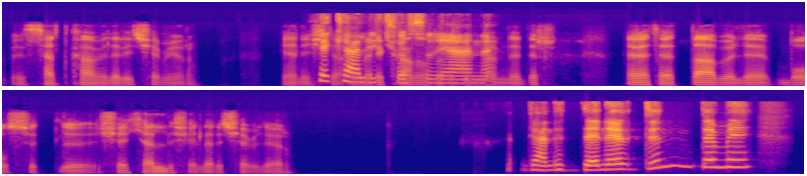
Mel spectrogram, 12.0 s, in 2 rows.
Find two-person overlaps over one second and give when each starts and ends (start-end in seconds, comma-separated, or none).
2.3-3.7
